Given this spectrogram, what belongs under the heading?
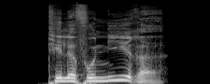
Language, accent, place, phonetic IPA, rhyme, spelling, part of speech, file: German, Germany, Berlin, [teləfoˈniːʁə], -iːʁə, telefoniere, verb, De-telefoniere.ogg
- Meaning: inflection of telefonieren: 1. first-person singular present 2. singular imperative 3. first/third-person singular subjunctive I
